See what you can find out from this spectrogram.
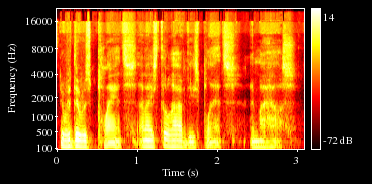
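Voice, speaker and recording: A middle-aged man with a Brooklyn accent talks to his viewers on a phone live stream from beside an outdoor fire pit. His voice is mellow and warm, mid-pitched, and he rambles from one comment to the next. He calls out his viewers by name as he goes. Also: level tone, moderate pace, gravelly, no room sound. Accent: Brooklyn New York. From Brooklyn, New York.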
